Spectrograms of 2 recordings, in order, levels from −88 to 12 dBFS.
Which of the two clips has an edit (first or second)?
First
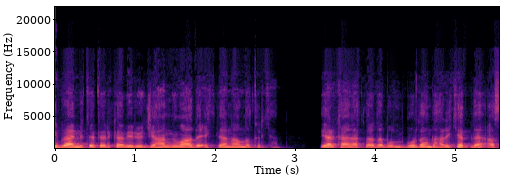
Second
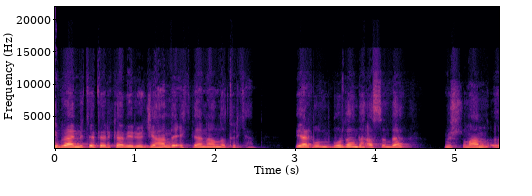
second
